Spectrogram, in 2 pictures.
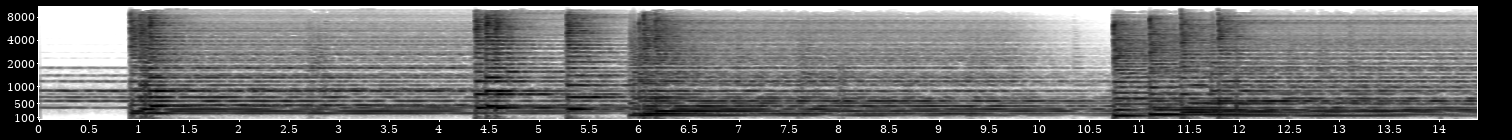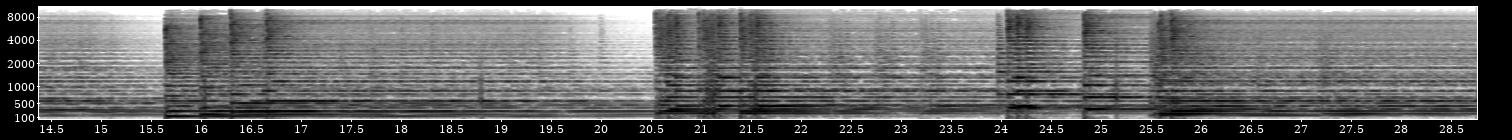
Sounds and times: Music: 0.0 - 28.7.

